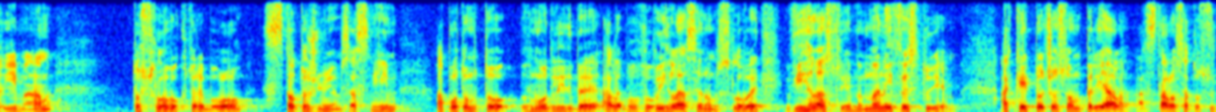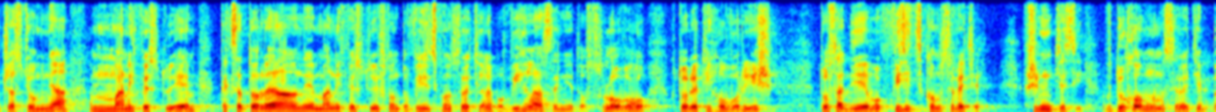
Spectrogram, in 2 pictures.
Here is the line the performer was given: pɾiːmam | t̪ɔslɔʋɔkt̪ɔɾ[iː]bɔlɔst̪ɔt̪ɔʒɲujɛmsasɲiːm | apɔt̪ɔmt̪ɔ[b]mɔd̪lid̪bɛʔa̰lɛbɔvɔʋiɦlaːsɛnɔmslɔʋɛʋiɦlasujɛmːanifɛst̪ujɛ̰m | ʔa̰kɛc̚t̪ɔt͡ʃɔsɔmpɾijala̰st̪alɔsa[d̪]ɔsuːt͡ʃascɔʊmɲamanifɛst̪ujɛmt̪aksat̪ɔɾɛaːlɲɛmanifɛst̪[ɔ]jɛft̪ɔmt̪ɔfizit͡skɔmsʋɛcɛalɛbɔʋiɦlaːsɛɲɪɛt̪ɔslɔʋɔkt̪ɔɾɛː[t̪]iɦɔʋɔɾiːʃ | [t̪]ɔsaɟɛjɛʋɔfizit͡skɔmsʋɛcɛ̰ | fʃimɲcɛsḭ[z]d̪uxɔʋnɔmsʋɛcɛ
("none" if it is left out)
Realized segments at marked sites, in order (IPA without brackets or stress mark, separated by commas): ɛː, v, t̪, u, t̪, t̪, v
